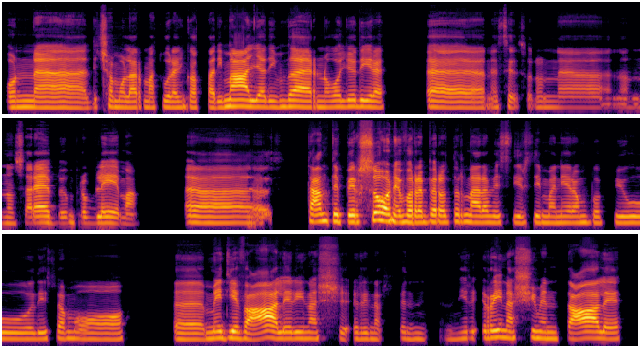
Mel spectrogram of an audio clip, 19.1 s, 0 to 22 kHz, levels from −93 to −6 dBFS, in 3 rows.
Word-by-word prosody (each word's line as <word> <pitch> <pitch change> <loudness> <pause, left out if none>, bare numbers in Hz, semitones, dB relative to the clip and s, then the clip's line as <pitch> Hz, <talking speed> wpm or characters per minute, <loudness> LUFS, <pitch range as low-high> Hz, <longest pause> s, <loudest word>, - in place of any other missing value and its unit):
con, 180 +1 -4
ehm, 165 -1 +1
diciamo 175 +2 -7
l'armatura 170 0 -4
in 170 - -8
coppa 170 -1 -5
di 170 - -7
maglia 195 -1 +6
d'inverno, 180 -1 0
voglio 185 +1 -4
dire 185 -3 -2 0.3
ehm, 165 -2 -2
nel 180 - -14
senso 170 -4 -13
non 175 0 -16
ehm, 170 - -11
no, 85 -1 -19
non 175 - -11
sarebbe 180 +1 0
un 180 - -12
problema. 180 -3 -3 0.6
Ehm, 185 -1 -2 0.4
tante 225 0 +4
persone, 225 +1 +6
vorrebbero 200 0 +2
tornare 200 -2 0
a - - -2
vestirsi 195 0 -8
in 190 - -7
maniera 190 0 -6
un 195 +1 -6
po' 185 -1 -10
più 185 -1 -5
diciamo, 185 -2 -6 0.4
ehm, 175 -1 -4
medievale, 200 0 +5
rinasc 195 0 -6
rina 180 -1 -10 0.2
rin 180 -2 -14 0.3
ri 195 +2 -12
rinascimentale, 200 -3 +2
185 Hz, 130 wpm, -21 LUFS, 175-195 Hz, 0.6 s, maglia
